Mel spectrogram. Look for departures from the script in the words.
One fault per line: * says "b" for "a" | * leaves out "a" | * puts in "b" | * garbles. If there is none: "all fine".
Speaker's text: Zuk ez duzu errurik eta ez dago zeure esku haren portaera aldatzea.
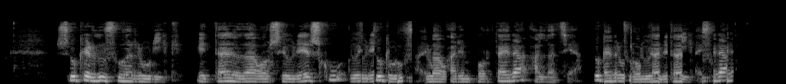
* garbles
* garbles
